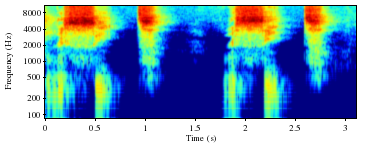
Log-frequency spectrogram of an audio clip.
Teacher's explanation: how would you pronounce this word this word is difficult because it has a silent letter in it the p is silent so it should not be pronounced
